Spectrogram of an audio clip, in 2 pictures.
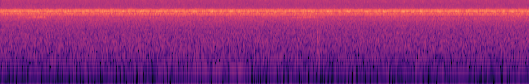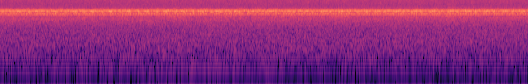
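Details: September evening in a garden, with crickets keeping up an unbroken shrill trill at a constant pitch; faint low droning passes beneath in places.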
